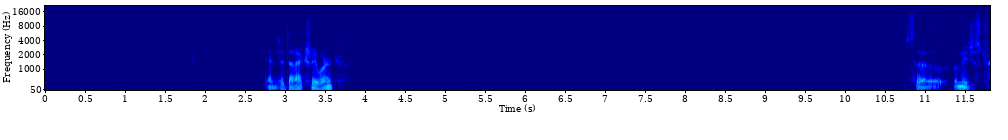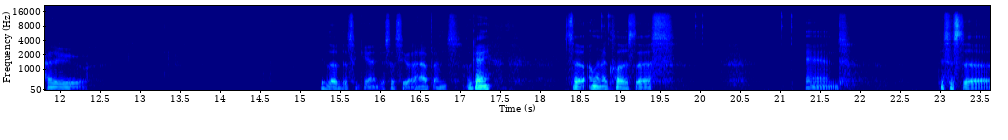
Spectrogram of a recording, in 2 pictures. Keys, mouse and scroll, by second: 6.5 click, 6.9-8.4 scroll up 11, 9.4-11.0 scroll down 14, 11.0 click, 13.3 alt+p, 14.4 Return, 19.9 Return.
